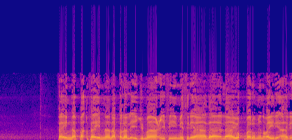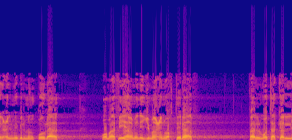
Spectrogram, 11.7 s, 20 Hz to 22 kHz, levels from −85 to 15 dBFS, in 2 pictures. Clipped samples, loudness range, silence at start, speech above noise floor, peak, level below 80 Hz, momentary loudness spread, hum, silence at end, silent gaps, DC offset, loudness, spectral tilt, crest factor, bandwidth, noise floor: 0.6%; 3 LU; 1.15 s; 34 dB; 0 dBFS; -50 dBFS; 7 LU; none; 0 s; none; under 0.1%; -9 LUFS; -4 dB/octave; 10 dB; 11 kHz; -43 dBFS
